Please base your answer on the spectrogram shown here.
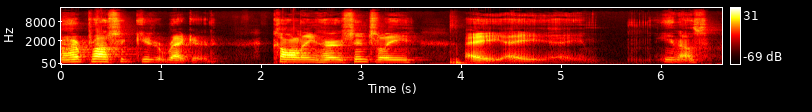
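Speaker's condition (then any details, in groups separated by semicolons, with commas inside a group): Cerebral palsy; power wheelchair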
